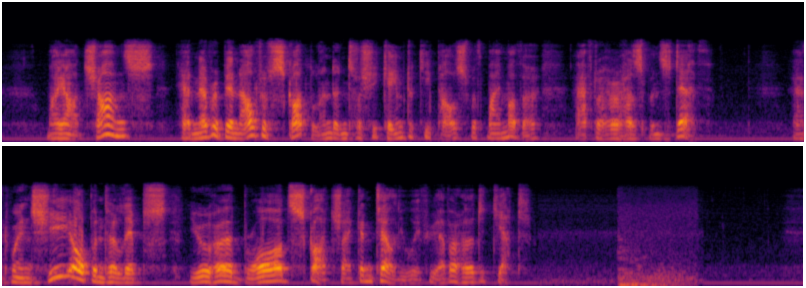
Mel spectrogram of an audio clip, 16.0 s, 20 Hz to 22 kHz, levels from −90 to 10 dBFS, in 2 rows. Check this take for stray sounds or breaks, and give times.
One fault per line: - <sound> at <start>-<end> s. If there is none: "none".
- thud at 14.2-15.0 s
